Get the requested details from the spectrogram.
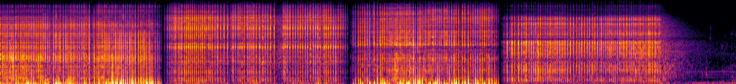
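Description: A welding torch crackles and sizzles in bursts.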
